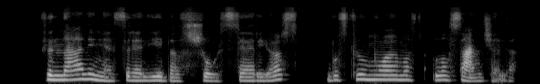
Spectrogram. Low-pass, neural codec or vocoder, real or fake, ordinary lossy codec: 14.4 kHz; codec, 44.1 kHz, 2.6 kbps, SNAC; fake; Opus, 32 kbps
